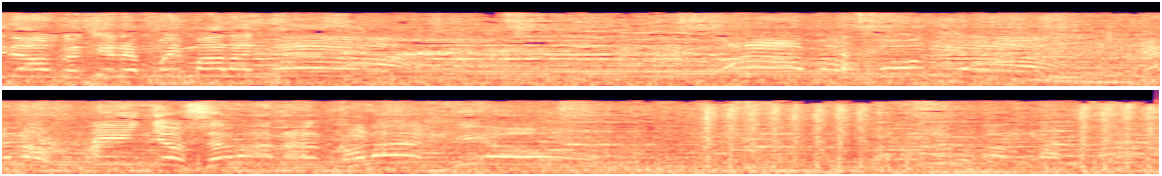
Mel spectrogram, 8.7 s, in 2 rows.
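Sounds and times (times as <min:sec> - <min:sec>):
speech: 0:00.2 - 0:01.7, 0:02.7 - 0:06.8
rapid repeating gunfire in a Wild West shootout: 0:06.9 - 0:08.6.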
